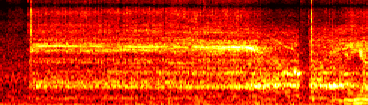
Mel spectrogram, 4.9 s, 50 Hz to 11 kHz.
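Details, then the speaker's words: VW Tiguan rear electric parking brake calipers being closed by scan tool after a rear brake pad change: steady mid-pitched electric whine for about four seconds, then stops cleanly; motors winding up normally. "winding up cool wait the Whole 30 second thing again and after that that's the brake job complete"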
